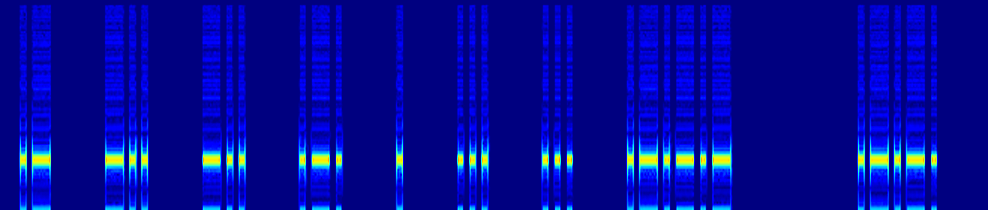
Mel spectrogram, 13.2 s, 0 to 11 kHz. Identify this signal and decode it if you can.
Morse code, heard as a keyed tone, about 15 wpm, spaced as for 8 wpm, 800 Hz. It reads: ADDRESS. <AR>
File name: Spaced / Chuckles Spaced-mp3s / Temptation sp @13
